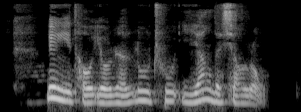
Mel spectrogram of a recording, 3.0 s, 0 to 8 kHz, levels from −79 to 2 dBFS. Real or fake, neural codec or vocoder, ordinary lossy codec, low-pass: real; none; AAC, 32 kbps; 7.2 kHz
